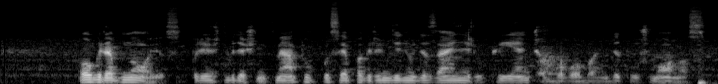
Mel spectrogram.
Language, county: Lithuanian, Tauragė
